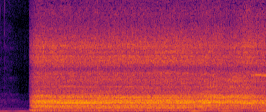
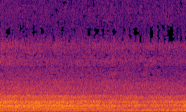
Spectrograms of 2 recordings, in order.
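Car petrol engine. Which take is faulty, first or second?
first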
